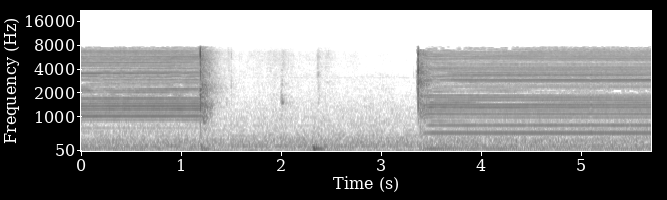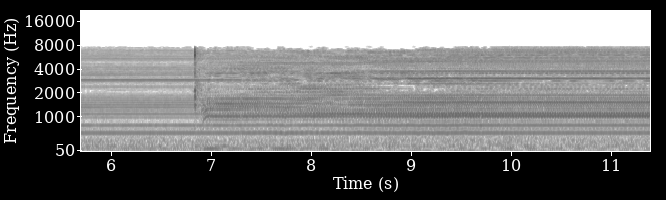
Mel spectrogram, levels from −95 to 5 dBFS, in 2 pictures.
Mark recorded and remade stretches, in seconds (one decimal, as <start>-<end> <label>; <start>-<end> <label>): 0.0-1.6 recorded; 1.6-2.1 remade; 2.1-7.3 recorded; 7.3-9.7 remade; 9.7-11.4 recorded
